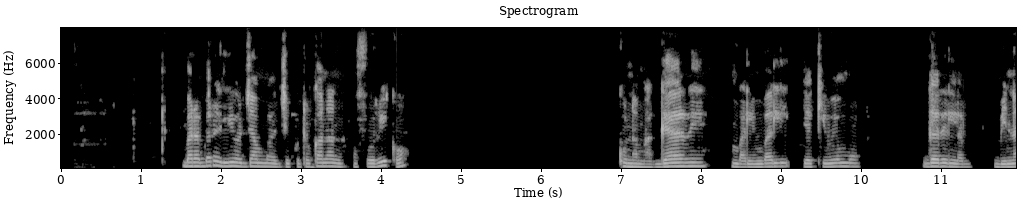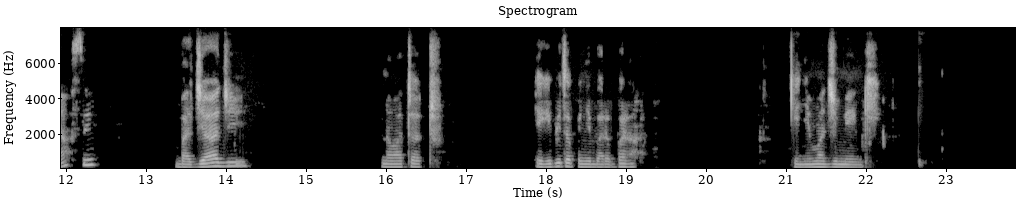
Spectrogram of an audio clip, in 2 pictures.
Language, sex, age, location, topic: Swahili, female, 18-24, Kisumu, health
